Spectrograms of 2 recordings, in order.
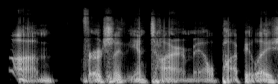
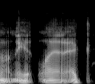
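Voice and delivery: ordinary talk, nothing marked

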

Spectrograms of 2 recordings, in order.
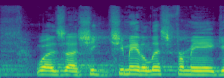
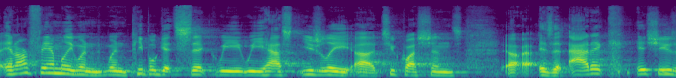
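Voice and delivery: usual speaking voice

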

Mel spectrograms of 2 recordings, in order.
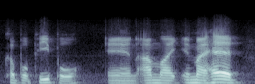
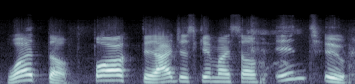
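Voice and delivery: slow, higher-pitched retold astonishment; bewildered disbelief; 5 semitones higher, slower than usual. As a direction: stretch it out, dumbfounded. Retold bewilderment after the fight.

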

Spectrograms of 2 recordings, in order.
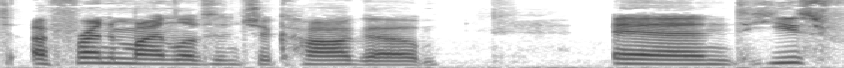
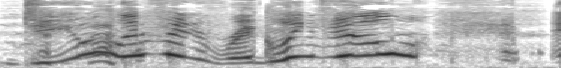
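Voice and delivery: gasping at the stadium behind the house; shocked disbelief; 11 semitones higher, 3 dB louder than usual. Retold or imitated. Telling a friend, reliving spotting Wrigley Field: stunned, much higher.

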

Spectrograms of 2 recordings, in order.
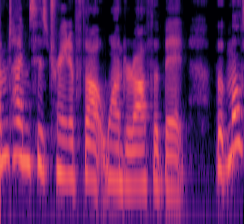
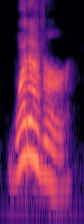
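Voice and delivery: dismissive wail; 2 semitones higher, 10 dB louder than usual. A narrator's reading. Ghost giving up on the word, dismissive wail. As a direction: wail it loudly, brushing it off. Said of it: "wailed the ghost".

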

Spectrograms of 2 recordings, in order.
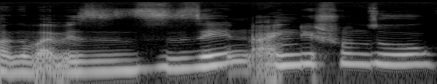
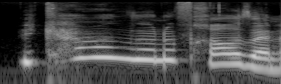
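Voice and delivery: higher, indignant question; outraged disbelief; 9 semitones higher than usual. Real, not acted. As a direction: ask it in shocked disbelief. Incredulous repeat, second take outraged.

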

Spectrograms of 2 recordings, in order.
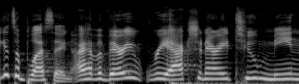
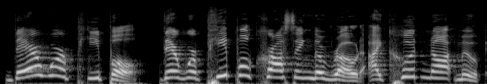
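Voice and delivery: slow, higher, indignant protest; retold aggro; 5 semitones higher, slower than usual. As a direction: spell it out like an angry driver, mock-aggressive. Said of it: "aggro, and I say".

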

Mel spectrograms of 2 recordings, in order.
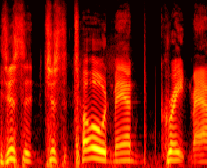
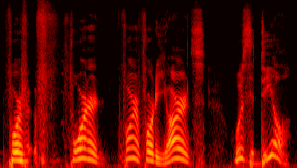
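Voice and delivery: soft, halting private question; hushed disbelief; 3 semitones higher, 9 dB quieter than usual. Retold or imitated. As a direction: ask a buddy quietly, baffled. Teller replays confiding question to friend.

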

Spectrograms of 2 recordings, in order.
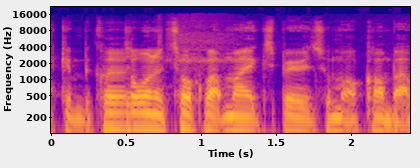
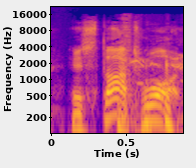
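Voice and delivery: mock sheriff; 6 semitones higher than usual. Mock sheriff pointing out culprit.

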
